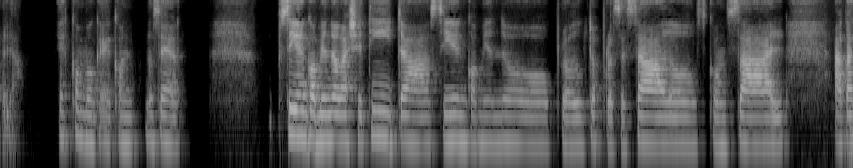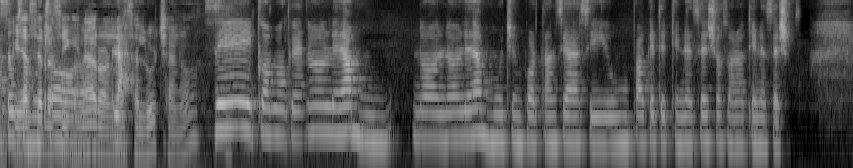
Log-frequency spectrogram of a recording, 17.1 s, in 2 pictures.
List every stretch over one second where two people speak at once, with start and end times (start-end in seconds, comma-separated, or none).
8.4-9.8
